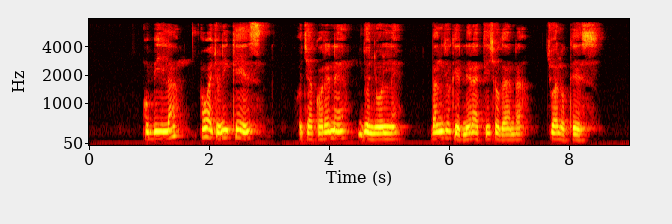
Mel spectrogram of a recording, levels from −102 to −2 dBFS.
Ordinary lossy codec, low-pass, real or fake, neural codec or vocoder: MP3, 64 kbps; 7.2 kHz; real; none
